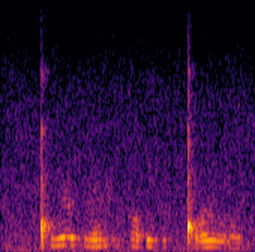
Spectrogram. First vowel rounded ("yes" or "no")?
no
